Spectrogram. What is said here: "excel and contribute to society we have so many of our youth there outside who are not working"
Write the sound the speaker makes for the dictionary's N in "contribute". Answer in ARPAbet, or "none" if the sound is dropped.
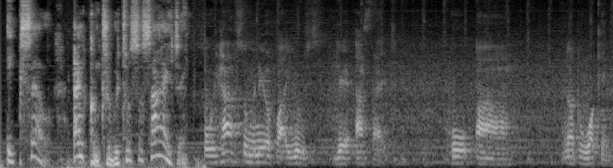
N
